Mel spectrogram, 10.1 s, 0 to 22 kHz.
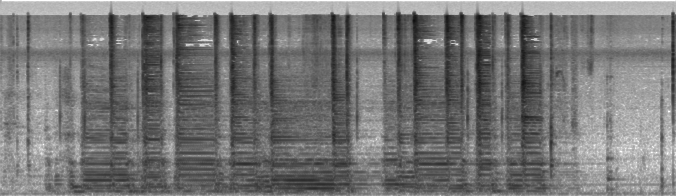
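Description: Electric guitar played through the Line 6 POD Go's Placater Dirty amp model, a driven tone: a series of chords, each struck and left ringing, starting about a second in and stopping shortly before the end.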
